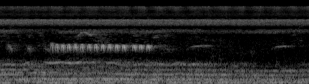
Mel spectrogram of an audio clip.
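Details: Shrike parent guarding its nest of three chicks, wary of a nearby predator, recorded about 4 m up a tree: a quick chattering run of about a dozen even, mid-high notes lasting a second, over a steady high hiss of insects.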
